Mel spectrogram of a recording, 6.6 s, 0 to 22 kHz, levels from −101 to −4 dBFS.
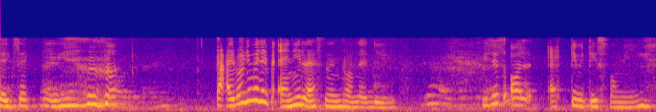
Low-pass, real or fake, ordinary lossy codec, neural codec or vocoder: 5.4 kHz; real; none; none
